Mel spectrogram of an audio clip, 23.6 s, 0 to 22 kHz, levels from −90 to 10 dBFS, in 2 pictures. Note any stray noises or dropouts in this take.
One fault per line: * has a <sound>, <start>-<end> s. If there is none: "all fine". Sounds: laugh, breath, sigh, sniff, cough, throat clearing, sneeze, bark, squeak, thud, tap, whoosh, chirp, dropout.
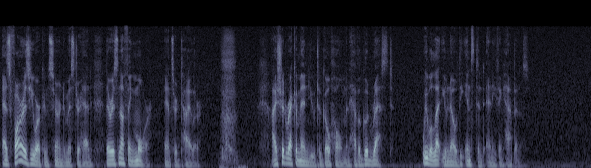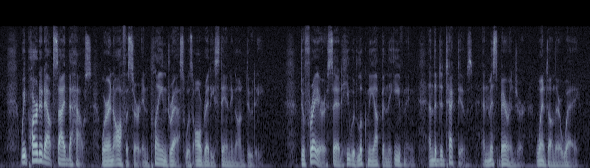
* has a breath, 4.4-5.0 s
